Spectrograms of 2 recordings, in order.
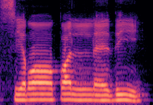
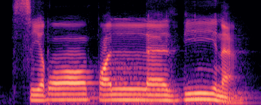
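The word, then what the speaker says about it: صِرَاطَ ٱلَّذِينَ: Berikutnya menghilangkan sifat tawasud pada huruf lam ya, jadi ketika baca siratal, nah jangan bacanya siratal ladzi, tapi siratal agak sedikit ditahan nggih, agak sedikit diseret sedikit. Siratal ladzina gitu nggih.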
